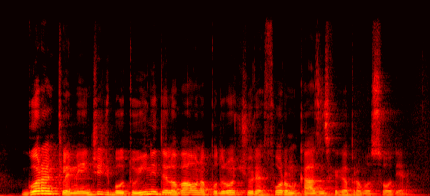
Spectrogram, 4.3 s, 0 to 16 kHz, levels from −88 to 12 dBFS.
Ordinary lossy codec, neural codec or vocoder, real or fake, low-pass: none; none; real; 14.4 kHz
